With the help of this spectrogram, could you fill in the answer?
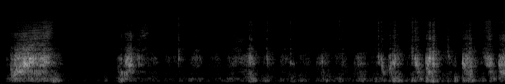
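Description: A wooden stylus scratches the black coating off a scratch-art paper page lying flat. A loud first scrape is followed by a short pause, then a steady run of short, dry rasping strokes centered in the midrange with a bright hiss on top.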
